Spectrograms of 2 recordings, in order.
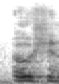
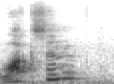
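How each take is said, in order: First: The name begins with an 'oh' sound. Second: The name begins with a 'wah' sound. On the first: The speaker calls it right. "is how you're supposed to pronounce it" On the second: The speaker calls it wrong. "Some people call it Waksun"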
